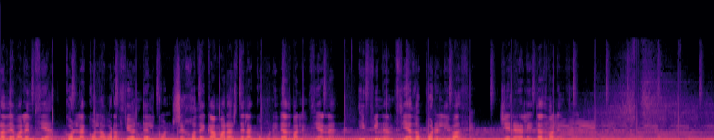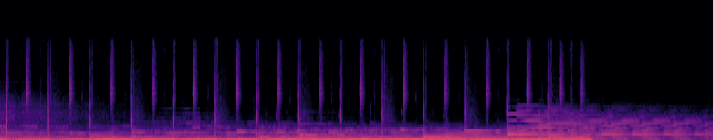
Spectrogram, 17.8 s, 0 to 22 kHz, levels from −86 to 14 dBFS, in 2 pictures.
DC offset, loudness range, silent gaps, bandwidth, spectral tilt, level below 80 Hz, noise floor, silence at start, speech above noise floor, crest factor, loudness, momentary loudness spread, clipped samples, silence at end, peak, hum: under 0.1%; 5 LU; none; 12.5 kHz; -7 dB/octave; -26 dBFS; -44 dBFS; 0 s; 22 dB; 16 dB; -25 LUFS; 9 LU; under 0.1%; 0 s; -8 dBFS; none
